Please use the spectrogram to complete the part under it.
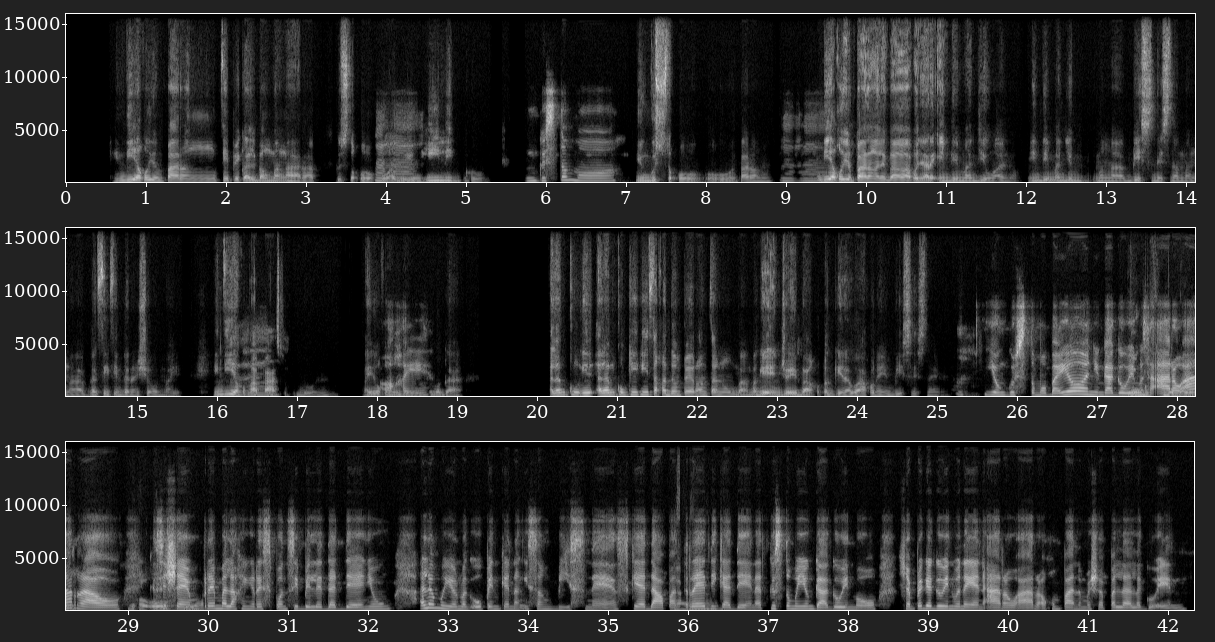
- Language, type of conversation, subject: Filipino, unstructured, Ano ang mga hadlang na madalas mong nararanasan sa pagtupad sa iyong mga pangarap?
- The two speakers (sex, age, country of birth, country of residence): female, 30-34, Philippines, Philippines; male, 45-49, Philippines, United States
- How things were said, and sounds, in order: other background noise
